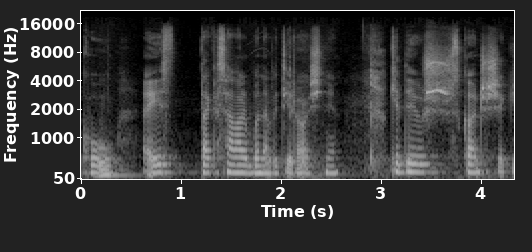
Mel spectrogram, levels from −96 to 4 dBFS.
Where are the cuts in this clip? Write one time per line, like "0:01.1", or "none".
0:03.0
